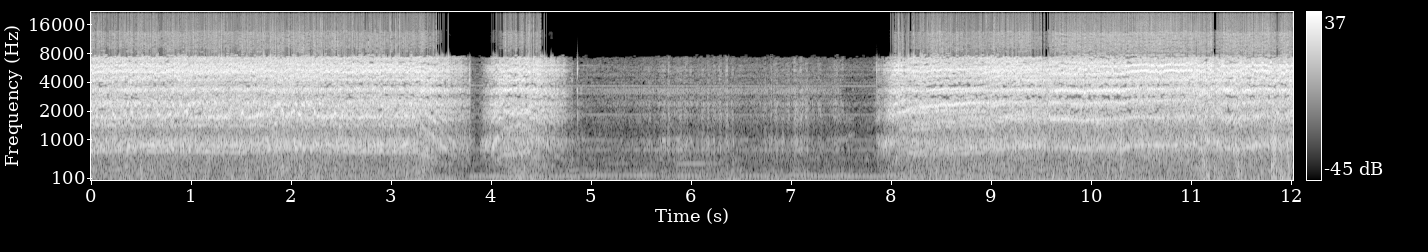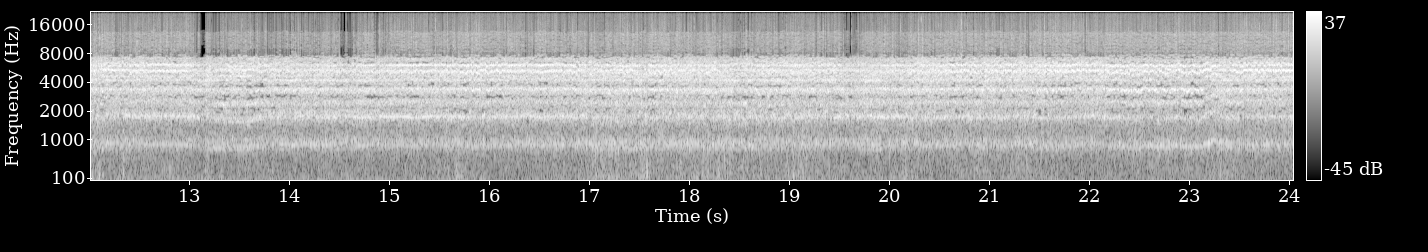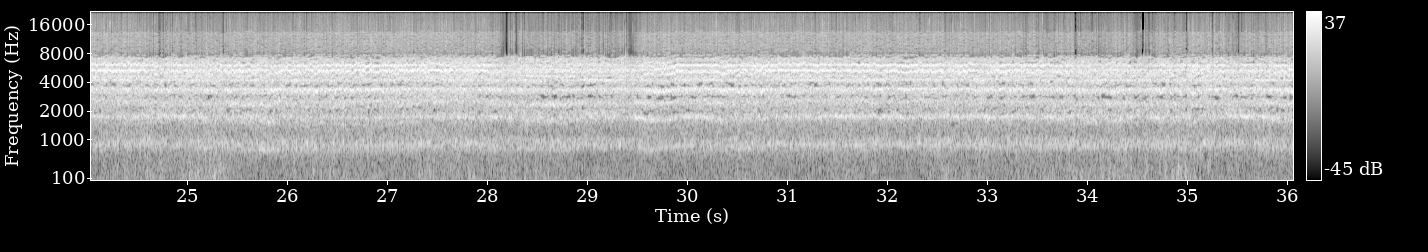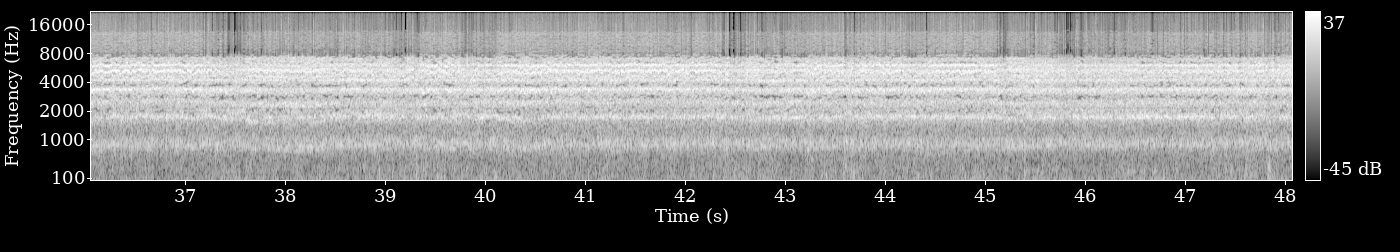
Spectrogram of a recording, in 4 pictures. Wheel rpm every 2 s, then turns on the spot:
210, 180, 40, 20, 180, 230, 230, 230, 230, 230, 230, 230, 230, 210, 220, 230, 230, 230, 230, 220, 230, 230, 230, 230.
none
